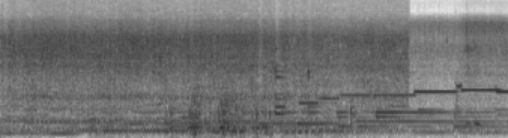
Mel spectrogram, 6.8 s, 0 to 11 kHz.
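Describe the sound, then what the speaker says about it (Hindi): Two medium-sized chopped tomatoes frying in a pan, a continuous loud hiss and crackle with occasional scrapes, later joined by a soft tonal sound as the sizzle dips slightly. "अब हम इसमें 2 मीडियम साइज के कटे हुए टमाटर डालेंगे और इनके सॉफ्ट होने तक इनको अच्छे से फ्राई करेंगे।"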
